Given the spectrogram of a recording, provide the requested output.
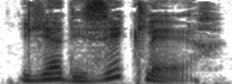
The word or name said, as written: il y a des eclairs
